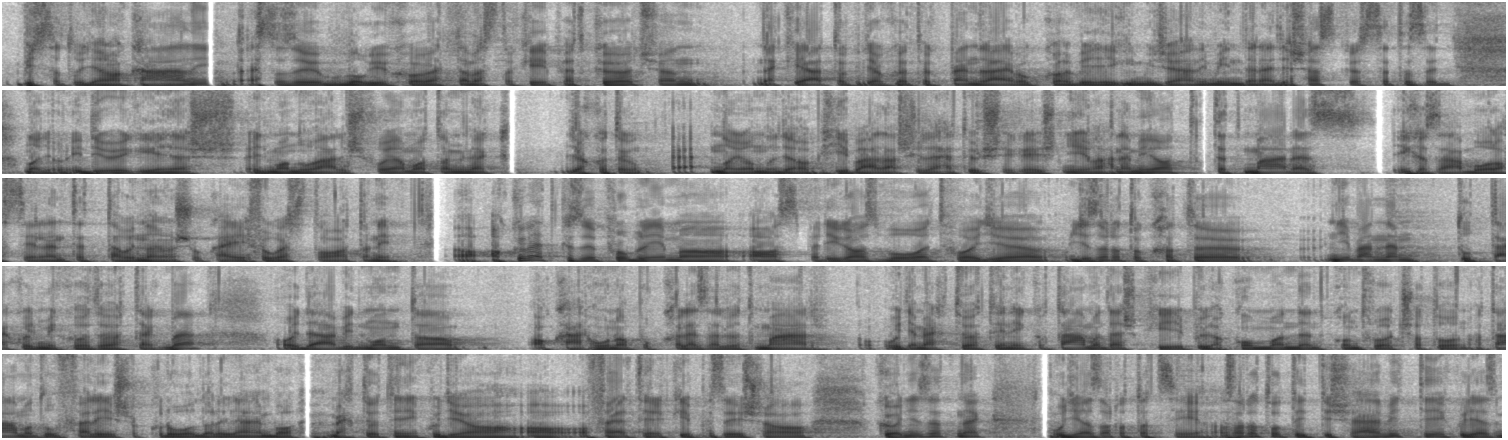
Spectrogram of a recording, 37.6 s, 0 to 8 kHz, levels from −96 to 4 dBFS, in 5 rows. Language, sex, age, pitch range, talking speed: Hungarian, male, 30-49, 80-95 Hz, 170 wpm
